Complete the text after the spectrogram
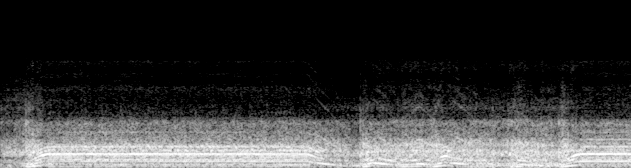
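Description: A roller rumbles over grass.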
